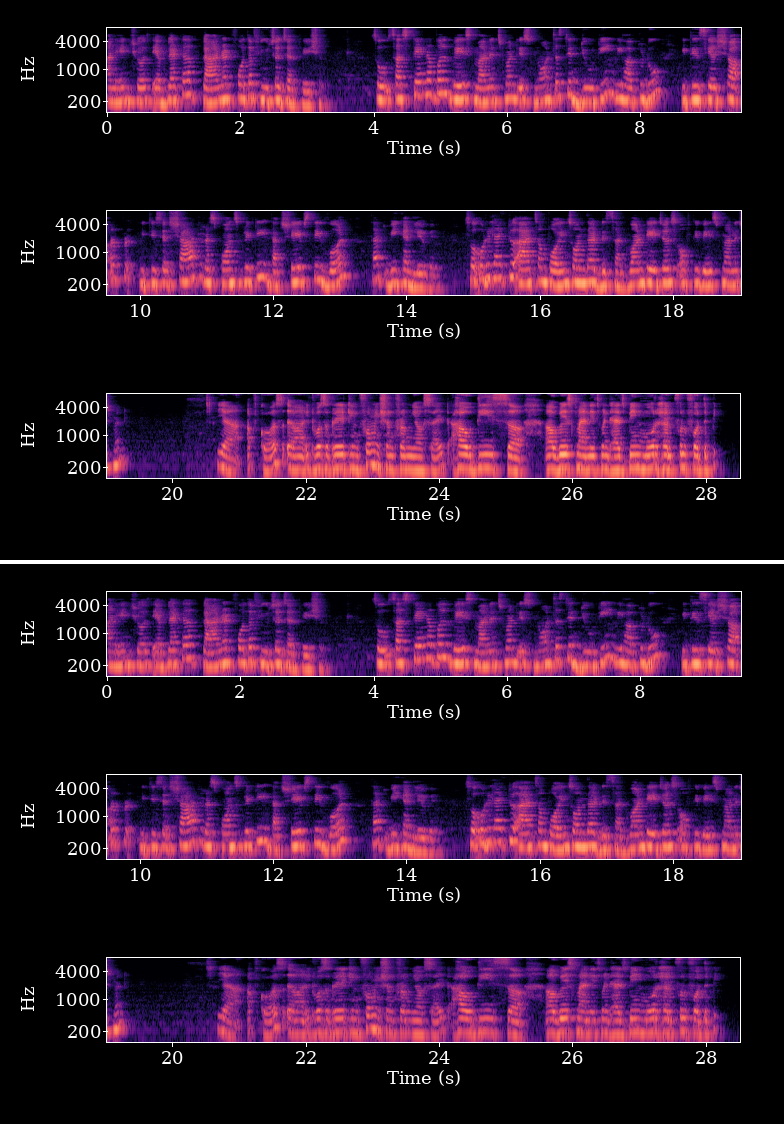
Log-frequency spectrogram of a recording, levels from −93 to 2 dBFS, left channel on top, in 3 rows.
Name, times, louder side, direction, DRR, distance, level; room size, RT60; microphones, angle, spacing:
voice 1, 0.0-3.3 4.0-8.3 8.6-13.1 13.5-14.5 14.9-19.2, left 1 dB, 30° left, 3 dB, 1.0 m, -27 dB
voice 2, 20.7-28.1, left 7 dB, 75° left, 10 dB, 0.3 m, -27 dB
5.5 x 2.7 x 3.2 m, 0.32 s
head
